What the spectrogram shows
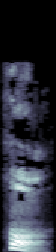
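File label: "hall", British English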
